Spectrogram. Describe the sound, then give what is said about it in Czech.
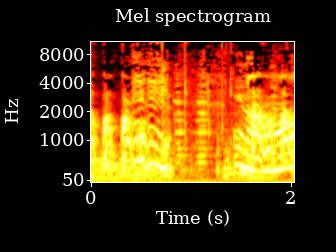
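A house dog makes faint, quick barks and yelps, a few short bursts with wavering pitch, while visiting a home. “Takový slušně vychovaný domácí pes by už měl vědět, jak se chovat na návštěvě.”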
